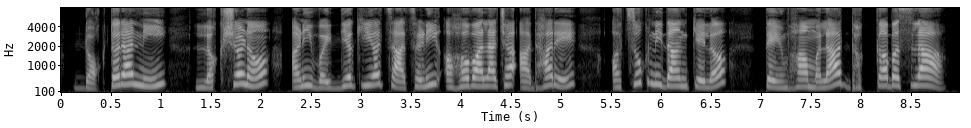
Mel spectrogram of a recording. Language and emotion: Marathi, surprised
